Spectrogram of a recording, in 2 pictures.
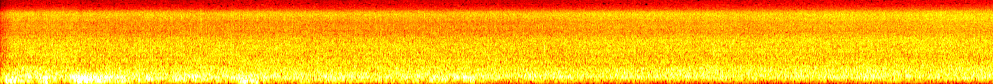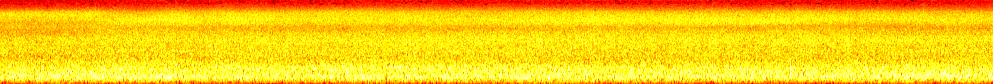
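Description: Steady rushing of a fast, muddy river in flood. A few low thumps in the first few seconds, the loudest about a second in.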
